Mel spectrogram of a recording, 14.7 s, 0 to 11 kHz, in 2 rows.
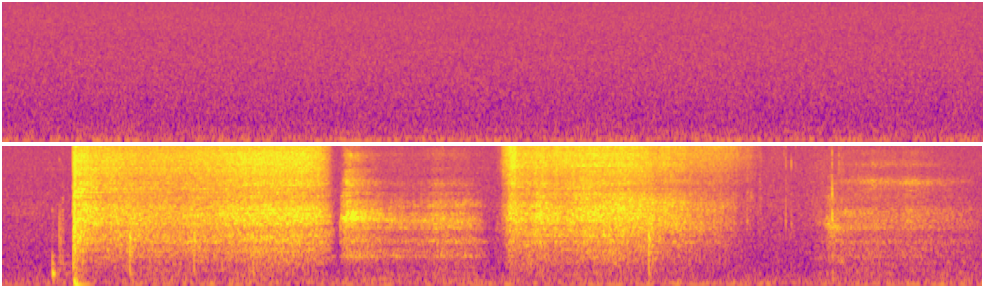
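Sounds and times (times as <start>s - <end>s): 
slow breathing during a breathing exercise: 7.8s - 14.6s.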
